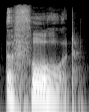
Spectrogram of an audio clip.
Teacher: The stress is on the second syllable, so the AF at the beginning is weak, and you say afford.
